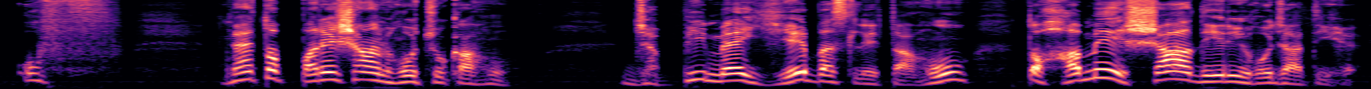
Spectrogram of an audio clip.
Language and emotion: Hindi, angry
